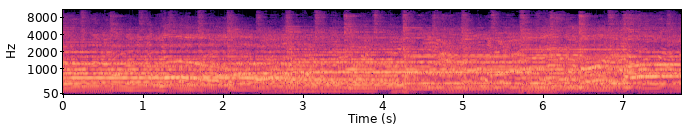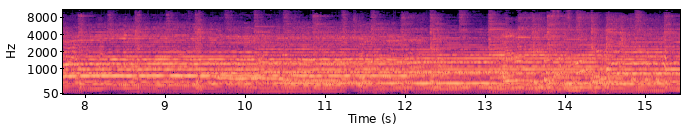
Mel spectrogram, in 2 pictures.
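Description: Karaoke: a man and a woman singing loudly into microphones over a pop backing track with a steady beat.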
